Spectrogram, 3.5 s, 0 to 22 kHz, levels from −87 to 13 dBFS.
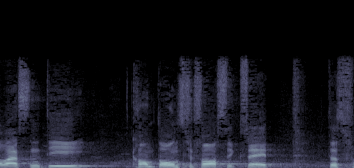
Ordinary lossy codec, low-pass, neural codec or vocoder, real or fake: none; 14.4 kHz; none; real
